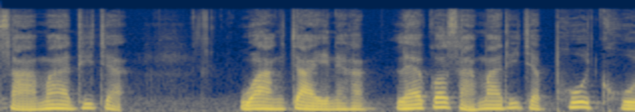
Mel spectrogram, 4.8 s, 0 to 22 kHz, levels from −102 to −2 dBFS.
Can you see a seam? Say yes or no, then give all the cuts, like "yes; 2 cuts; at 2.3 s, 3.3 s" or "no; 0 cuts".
yes; 1 cut; at 2.9 s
